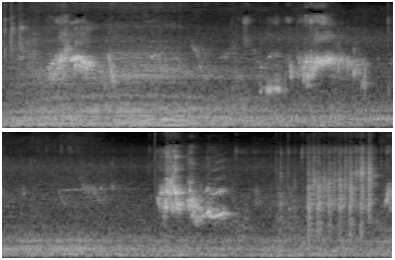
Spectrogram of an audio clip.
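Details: Budgerigars at liberty give three separate bursts of raspy chirping spaced about two seconds apart against a quiet humming background.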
